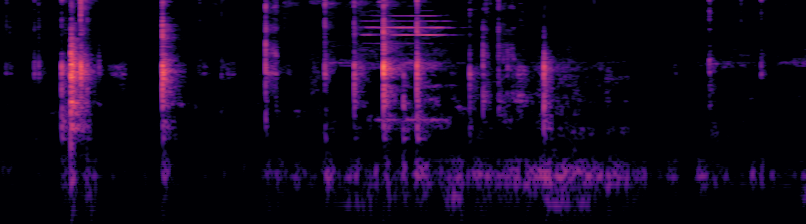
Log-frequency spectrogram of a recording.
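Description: A metal fork clinking and scraping against a dish while chopping and mashing boiled eggs, in irregular strokes, with a brief ringing clink about three seconds in.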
